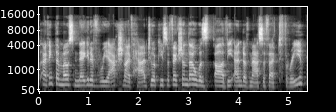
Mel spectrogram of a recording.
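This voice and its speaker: A woman with a medium-pitched voice talks casually as a podcast co-host. She retells things in an animated, conversational way, slipping into quoted lines as she explains. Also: fairly quick. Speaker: podcast co-host reading listener questions. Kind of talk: casual unscripted podcast discussion.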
